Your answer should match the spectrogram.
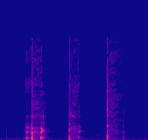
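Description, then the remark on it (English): A run of harsh coughs in three bursts, the first a quick double cough, then two more single hacks spaced about a second apart, with no talking around them. “Luke coughed and his lips glistened red.”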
